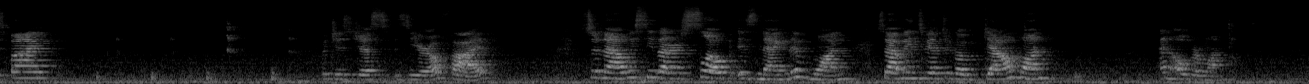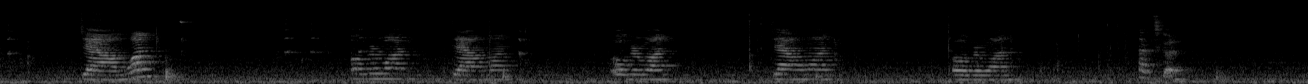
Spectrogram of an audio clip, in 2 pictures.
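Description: A young woman speaks calmly and clearly, explaining as she goes.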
